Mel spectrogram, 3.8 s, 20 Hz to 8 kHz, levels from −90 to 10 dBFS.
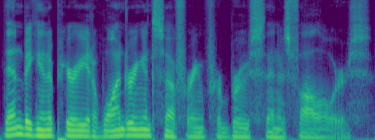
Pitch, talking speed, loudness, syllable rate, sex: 105 Hz, 210 wpm, -16 LUFS, 6.1 syllables/s, male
